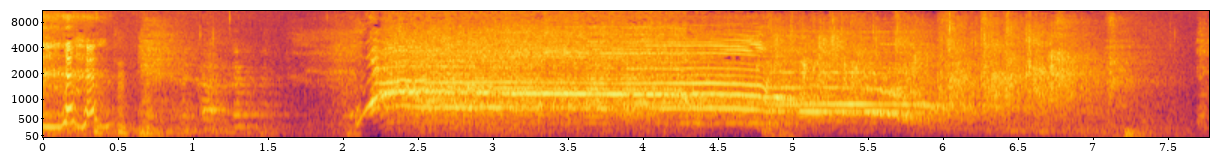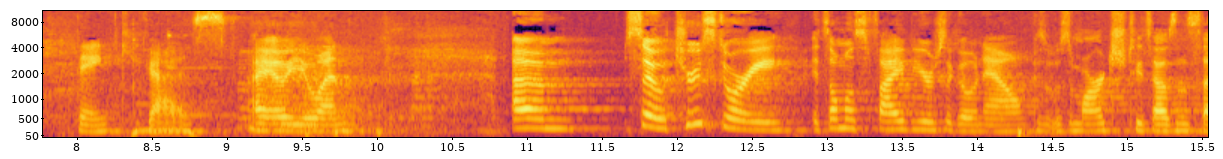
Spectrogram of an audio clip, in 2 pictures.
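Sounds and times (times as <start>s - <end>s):
speech: 0.0s - 1.5s, 8.0s - 10.0s, 10.9s - 15.5s
large audience yelling and cheering: 2.0s - 6.4s.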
